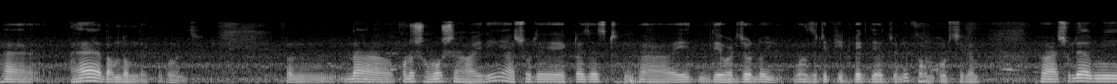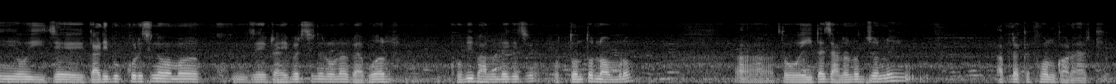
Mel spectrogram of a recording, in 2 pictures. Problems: constant background noise, background conversations at intervals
